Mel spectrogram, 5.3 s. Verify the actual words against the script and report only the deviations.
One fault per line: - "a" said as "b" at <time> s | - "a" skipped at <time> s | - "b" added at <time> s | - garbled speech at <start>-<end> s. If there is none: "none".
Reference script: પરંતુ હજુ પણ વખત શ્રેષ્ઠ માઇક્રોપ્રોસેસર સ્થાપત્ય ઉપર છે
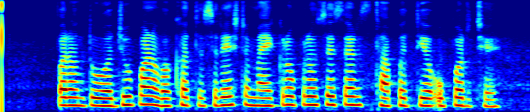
none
